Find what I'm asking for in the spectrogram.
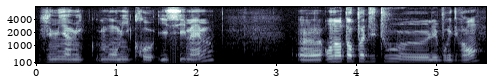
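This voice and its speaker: This man reviews motorcycle gear, giving an off-the-cuff, somewhat hesitant hands-on demonstration for a video. His medium-pitched voice is steady and sharp, a little slow, and the amateur footage is clearly noisy.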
